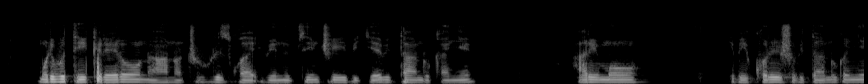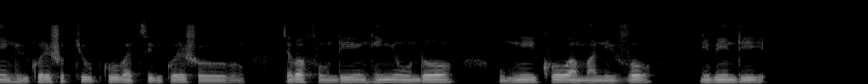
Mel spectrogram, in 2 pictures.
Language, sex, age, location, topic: Kinyarwanda, male, 18-24, Musanze, finance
